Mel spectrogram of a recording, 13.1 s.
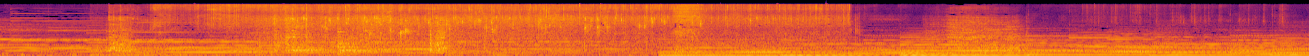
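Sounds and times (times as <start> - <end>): background music: 0.0 - 13.0
dough sizzling in hot oil: 1.5 - 8.6.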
